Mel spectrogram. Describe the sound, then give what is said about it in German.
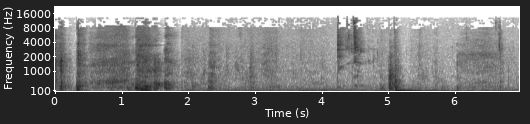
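Coughing from a person talking about resentment: a few harsh bursts, with the loudest near the end, over a background of low noise. “oh sorry, now this cough”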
